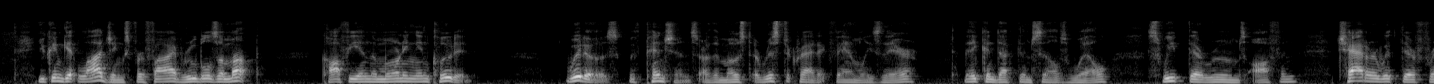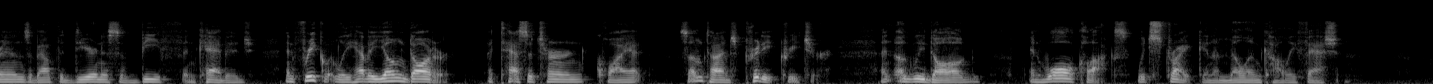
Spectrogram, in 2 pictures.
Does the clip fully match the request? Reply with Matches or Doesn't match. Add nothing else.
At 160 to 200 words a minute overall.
Doesn't match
